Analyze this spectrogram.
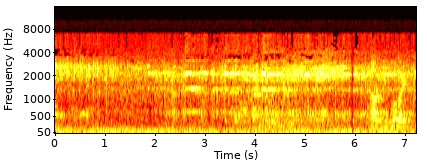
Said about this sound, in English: Thank goodness we're here at last. I've never been on such a dirty train.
